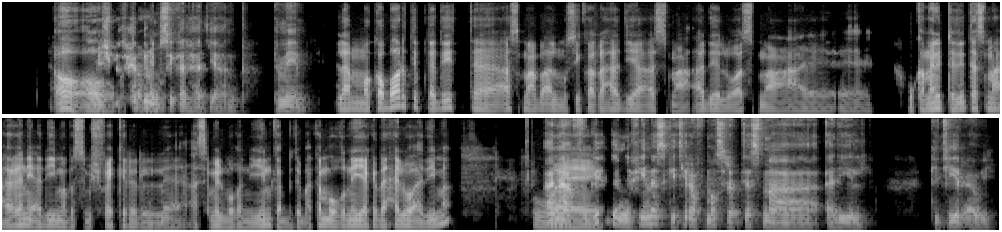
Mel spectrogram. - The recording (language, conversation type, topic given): Arabic, podcast, هل فيه عادة صغيرة غيّرت حياتك؟ إزاي؟
- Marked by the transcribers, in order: none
